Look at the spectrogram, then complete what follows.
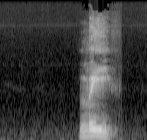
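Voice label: "leaf", English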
